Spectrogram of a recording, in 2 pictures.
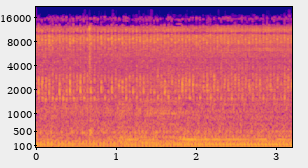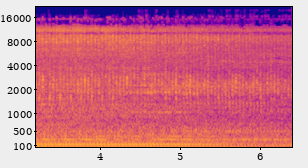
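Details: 1998 Kubota B1750 diesel 4x4 tractor with snowblower, hotwired start after battery boost: steady even diesel idle clatter with constant low beat, no misses or knocks; engine runs healthy.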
